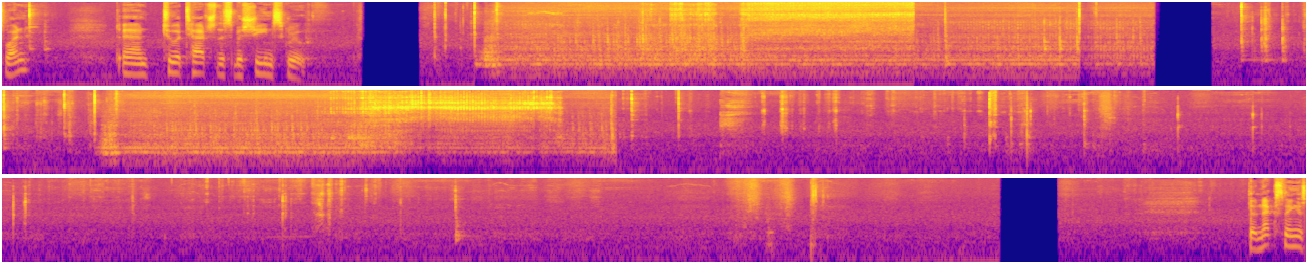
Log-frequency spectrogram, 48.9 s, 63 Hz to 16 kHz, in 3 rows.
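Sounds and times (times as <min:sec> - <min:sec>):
electric drill boring holes: 0:06.0 - 0:14.5, 0:17.5 - 0:24.0
clicks and rubbing of parts: 0:15.5 - 0:17.5, 0:23.9 - 0:25.1, 0:25.8 - 0:30.3, 0:31.9 - 0:33.1, 0:34.2 - 0:38.5.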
